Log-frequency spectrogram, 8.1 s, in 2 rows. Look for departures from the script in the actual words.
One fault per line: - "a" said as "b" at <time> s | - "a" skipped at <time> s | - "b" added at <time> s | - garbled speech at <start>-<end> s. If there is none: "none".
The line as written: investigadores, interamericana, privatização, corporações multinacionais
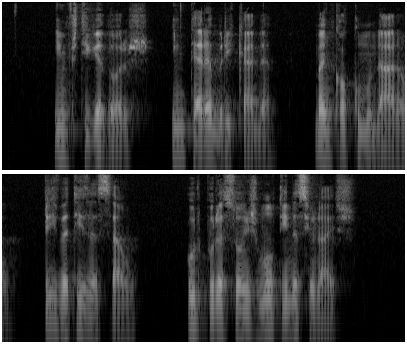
- "mancomunaram" added at 3.1 s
